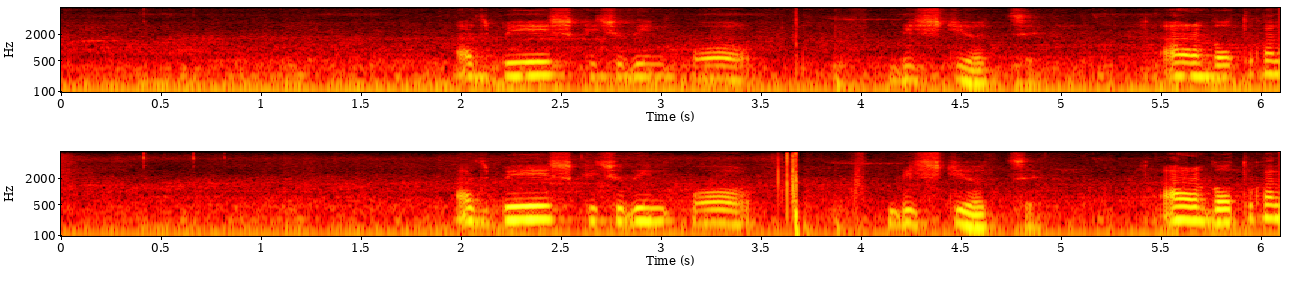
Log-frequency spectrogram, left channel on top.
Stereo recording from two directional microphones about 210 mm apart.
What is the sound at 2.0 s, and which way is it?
Speech, 25° right (ahead or behind).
